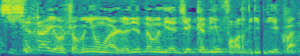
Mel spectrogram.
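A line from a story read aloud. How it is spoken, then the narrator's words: Mocking. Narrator (Chinese): 旁边一个人笑我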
